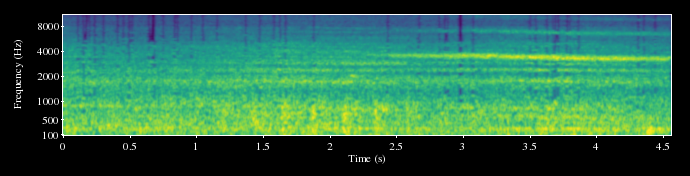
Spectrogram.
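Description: Czech Railways (České dráhy) passenger coaches rolling past on arrival, a steady rumble of wheels on rail. About halfway through, a high, steady wheel squeal sets in and holds.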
